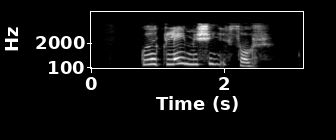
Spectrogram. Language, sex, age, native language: Icelandic, female, 6, Icelandic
